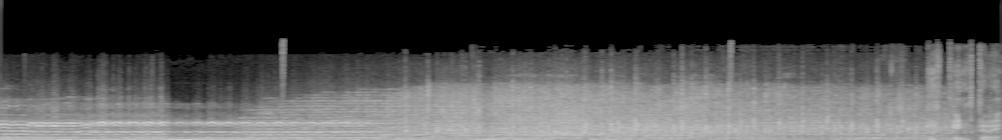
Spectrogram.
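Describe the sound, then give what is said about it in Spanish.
A large audience at the Teatro San Carlos de Nápoles bursts into a sustained, loud ovation with some cheering in the middle of Nessun Dorma from Turandot, swelling over orchestral music and a held operatic voice that keep going underneath the clapping; a historic live recording. “esta ovación la está recibiendo en mitad de la, pieza.”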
